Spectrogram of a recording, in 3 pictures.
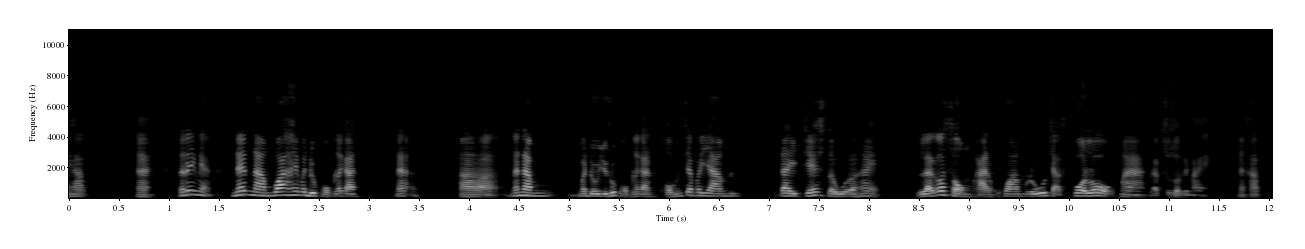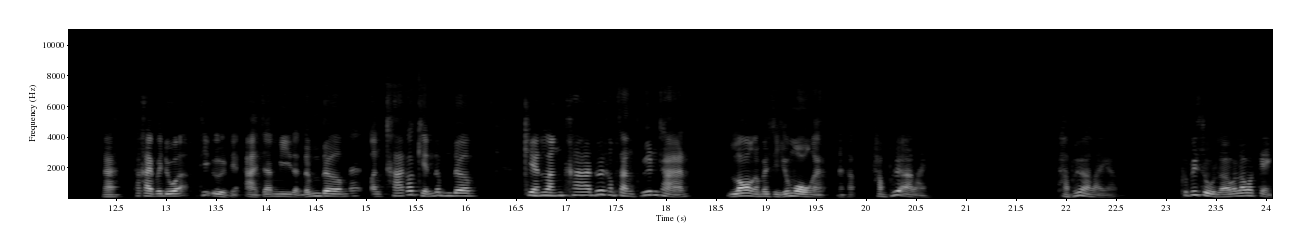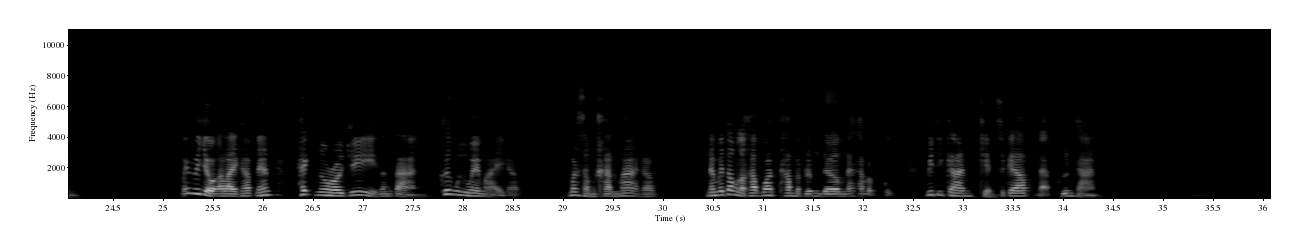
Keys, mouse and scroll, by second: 0.7 click, 13.3 click, 14.7 click, 15.6 click, 16.4 click, 18.8 1, 19.5 Return, 19.5 1, 21.7 click, 21.9 click, 22.3 click, 22.8 space.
